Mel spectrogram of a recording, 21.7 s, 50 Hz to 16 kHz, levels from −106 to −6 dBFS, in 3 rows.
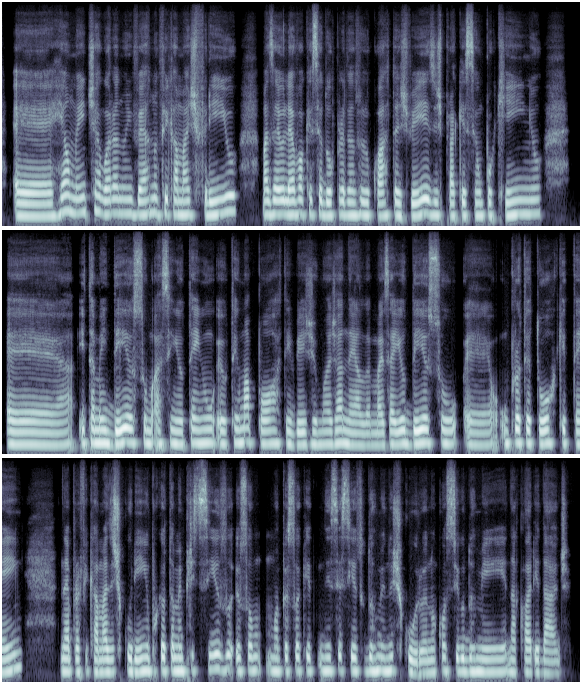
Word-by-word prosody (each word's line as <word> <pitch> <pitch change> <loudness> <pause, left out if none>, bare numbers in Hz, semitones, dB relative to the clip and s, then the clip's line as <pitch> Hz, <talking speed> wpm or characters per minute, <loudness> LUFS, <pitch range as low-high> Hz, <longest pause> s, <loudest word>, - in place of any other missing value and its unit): eh, 165 0 +4
realmente 210 +4 -1
agora 200 -2 +1
no 195 0 -3
inverno 190 +1 -1
fica 190 0 -1
mais 180 0 0
frio, 190 +5 +1 0.3
mas 180 0 +1
aí 185 - +5
eu 185 - +4
levo 180 0 +3
o - - +2
aquecedor 185 -2 0
para 180 0 -1
dentro 175 0 0
do 170 - +1
quarto 175 0 -2
às 165 -3 +1
vezes, 175 +3 +2
para 165 - -3
aquecer 170 0 -1
um 170 - -1
pouquinho. 185 +3 -2 0.6
Eh, 160 0 +1
e 175 - -2
também 175 -1 +4
desço 180 +2 +4
u 170 - +1
assim, 170 +1 0
eu 165 - 0
tenho 180 +1 0
eu 165 - +1
tenho 180 +2 -2
uma 190 0 0
porta 170 0 -2
em - - 0
vez 160 0 0
de 165 - -2
uma 165 +1 -2
janela, 155 -3 0
mas 155 +1 -3
aí 160 0 +3
eu 170 - +4
desço, 175 +1 +3
eh, 155 0 -4
um 175 - -2
protetor 175 -1 +2
que 175 - -4
tem, 175 +5 -1 0.5
né, 170 0 +2
para 165 0 -2
ficar 170 -1 -3
mais 165 0 +2
escurinho, 170 +1 +1
porque 180 - -3
eu - - -3
também 180 -1 +3
preciso, 195 +2 0
eu - - -1
sou 185 +1 -3
uma 175 -1 -3
pessoa 180 +1 -2
que 180 0 -4
necessito 180 -1 -2
dormir 180 0 +1
no 180 - +3
escuro, 160 -4 -1
eu 155 - -2
não 160 +1 -3
consigo 175 -1 -2
dormir 170 0 0
na 165 -1 -3
claridade. 160 -1 -4
175 Hz, 205 wpm, -23 LUFS, 165-180 Hz, 0.6 s, aí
